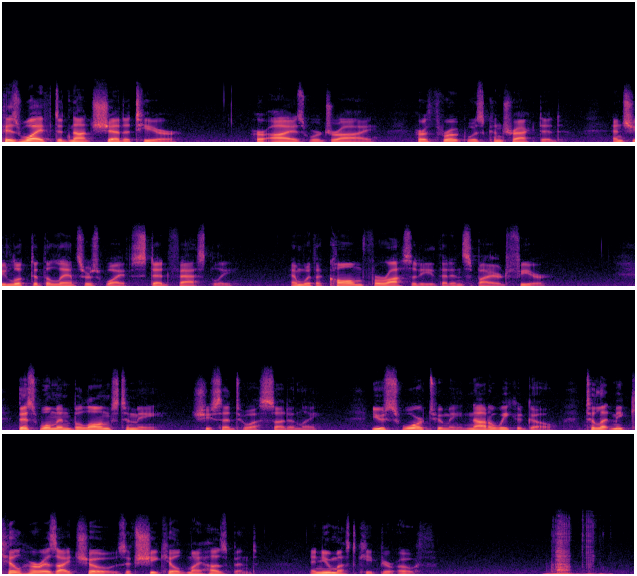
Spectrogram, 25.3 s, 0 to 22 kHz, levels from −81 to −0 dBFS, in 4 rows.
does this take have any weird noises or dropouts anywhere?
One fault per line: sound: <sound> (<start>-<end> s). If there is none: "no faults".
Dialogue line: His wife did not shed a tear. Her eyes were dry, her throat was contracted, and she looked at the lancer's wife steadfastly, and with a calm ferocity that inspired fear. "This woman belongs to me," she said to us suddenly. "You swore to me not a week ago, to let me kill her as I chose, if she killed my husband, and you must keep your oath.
sound: squeak (24.4-25.1 s)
